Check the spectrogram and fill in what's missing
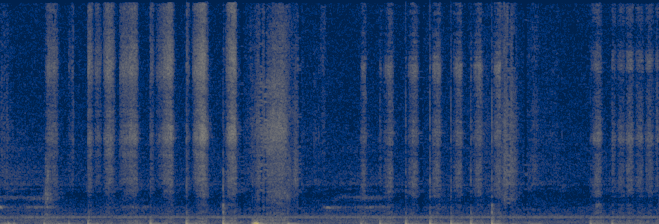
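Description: A graphite pencil tip scratches steadily over a thin sheet of white drawing paper resting on a wooden table while shading a face. Soft, dry scratching strokes repeat in quick succession, with a low papery body, faint bright hiss on each stroke, and one slightly firmer stroke partway through. The overall sound stays quiet and close.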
